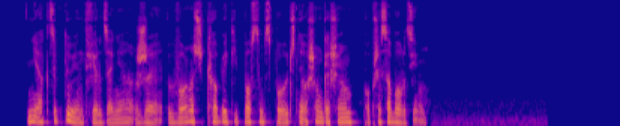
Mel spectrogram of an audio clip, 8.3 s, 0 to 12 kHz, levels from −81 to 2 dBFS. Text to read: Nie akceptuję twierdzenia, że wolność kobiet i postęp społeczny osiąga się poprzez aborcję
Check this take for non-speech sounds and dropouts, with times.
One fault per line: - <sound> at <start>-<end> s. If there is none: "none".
none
